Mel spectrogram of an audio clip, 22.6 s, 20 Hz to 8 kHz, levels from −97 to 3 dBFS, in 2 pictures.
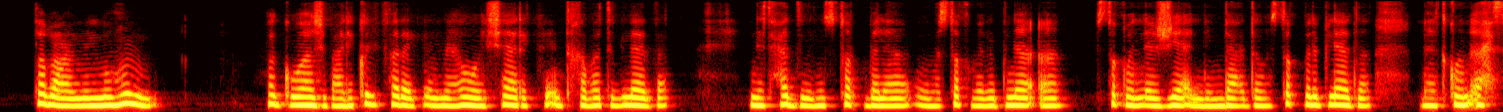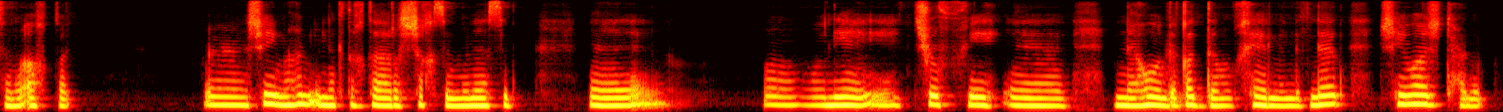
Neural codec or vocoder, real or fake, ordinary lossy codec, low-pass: none; real; none; none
